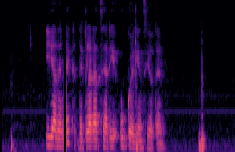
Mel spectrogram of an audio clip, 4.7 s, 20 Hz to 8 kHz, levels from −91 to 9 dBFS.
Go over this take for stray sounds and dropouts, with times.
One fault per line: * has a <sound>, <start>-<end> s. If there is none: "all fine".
* has a dropout, 1.3-1.3 s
